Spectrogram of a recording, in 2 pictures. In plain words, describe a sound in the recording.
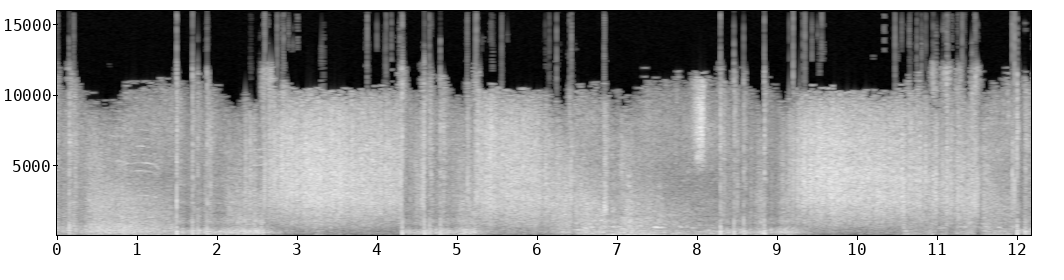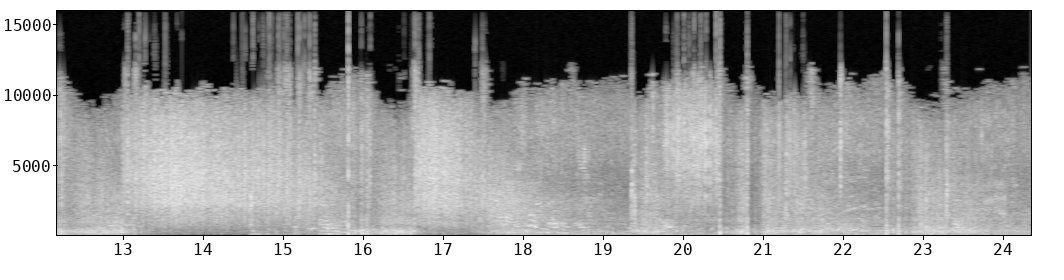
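Fireworks crackle and sizzle as sparks scatter.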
